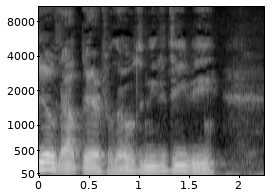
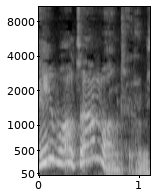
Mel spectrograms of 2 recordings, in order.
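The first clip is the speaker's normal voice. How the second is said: excited greeting. Retold or imitated. Meets cashier with same name.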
